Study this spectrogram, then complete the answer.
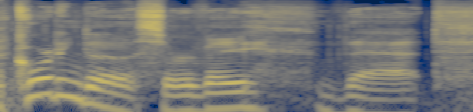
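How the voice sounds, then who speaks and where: With an American accent, a man speaks in a dark, mellow tone. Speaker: comedy podcast host. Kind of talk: solo podcast monologue. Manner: rambling.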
